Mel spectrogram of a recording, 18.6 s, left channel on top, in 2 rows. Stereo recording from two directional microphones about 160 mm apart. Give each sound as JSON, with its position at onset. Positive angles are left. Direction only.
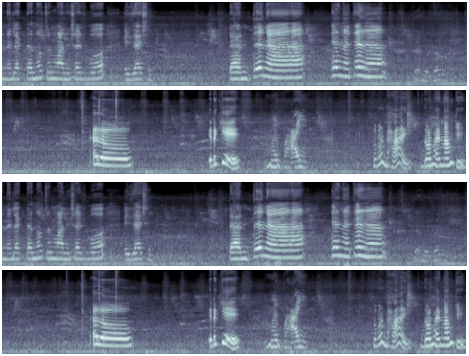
{"t": 0.1, "sound": "a child's voice", "side_deg": -10}
{"t": 4.5, "sound": "a child's voice", "side_deg": -5}
{"t": 11.0, "sound": "a sound", "side_deg": -20}
{"t": 13.4, "sound": "a woman's voice", "side_deg": -20}
{"t": 16.7, "sound": "a woman's voice", "side_deg": -40}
